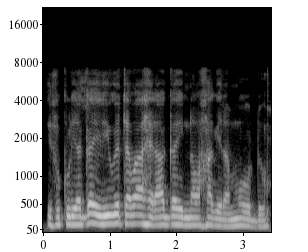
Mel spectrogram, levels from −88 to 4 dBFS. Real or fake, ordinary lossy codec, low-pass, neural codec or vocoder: fake; MP3, 64 kbps; 7.2 kHz; codec, 16 kHz, 4 kbps, FunCodec, trained on LibriTTS, 50 frames a second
